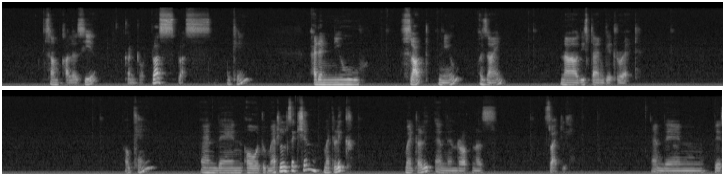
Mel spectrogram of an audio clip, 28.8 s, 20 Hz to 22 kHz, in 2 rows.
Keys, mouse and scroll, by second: 1.0 alt+click, 3.0 ctrl+KP_Add, 3.5 ctrl+KP_Add, 7.8-11.7 drag, 18.5-20.9 scroll down 3, 20.9-25.4 drag, 25.6-26.0 scroll down 4, 26.0-28.8 middle drag.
